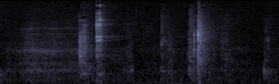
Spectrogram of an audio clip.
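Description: A few light clicks of small tools or parts being handled at a milling machine vise, the sharpest about one and a half seconds in.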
